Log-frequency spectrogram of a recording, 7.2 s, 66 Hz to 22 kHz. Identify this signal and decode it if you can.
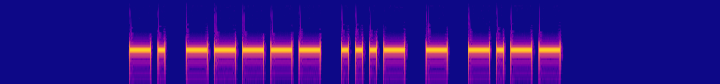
Morse code, heard as a keyed tone, about 21 wpm, 700 Hz. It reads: N0VTY
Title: Speed Racing - USA Call Signs 17wpm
